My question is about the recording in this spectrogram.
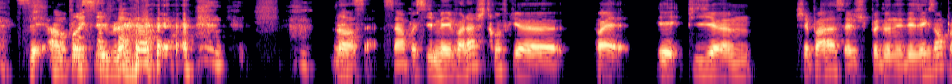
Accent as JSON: {"language": "French", "town": "Strasbourg", "region": "Grand Est", "country": "France", "tie": "born or raised there", "moved": "as an adult", "lives_now": "Lyon, France", "said": "je suis originaire d'Alsace, je suis originaire de Strasbourg, voilà, où j'ai passé toute ma vie là-bas."}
